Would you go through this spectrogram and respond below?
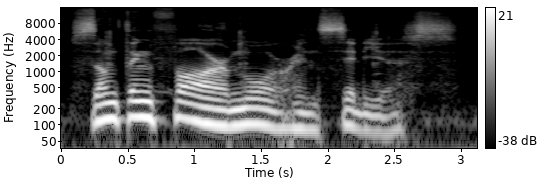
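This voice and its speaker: An actor playing a grave, learned older doctor of the occult in an audio horror drama, speaking in a measured, formal way. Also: male voice, fairly low pitch, expressive, mellow, no room sound.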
